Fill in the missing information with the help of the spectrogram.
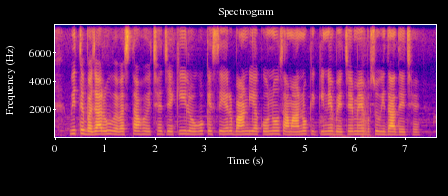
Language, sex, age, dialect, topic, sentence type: Maithili, female, 60-100, Angika, banking, statement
